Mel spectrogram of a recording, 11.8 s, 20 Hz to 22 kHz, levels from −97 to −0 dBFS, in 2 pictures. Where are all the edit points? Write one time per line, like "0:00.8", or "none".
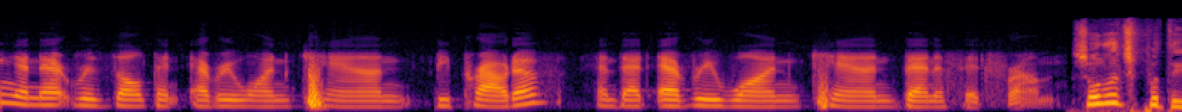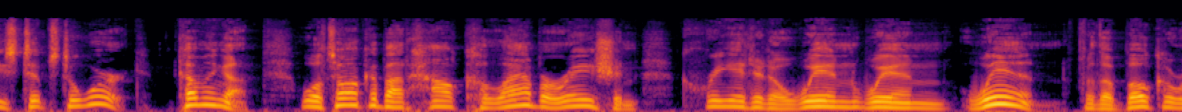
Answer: none

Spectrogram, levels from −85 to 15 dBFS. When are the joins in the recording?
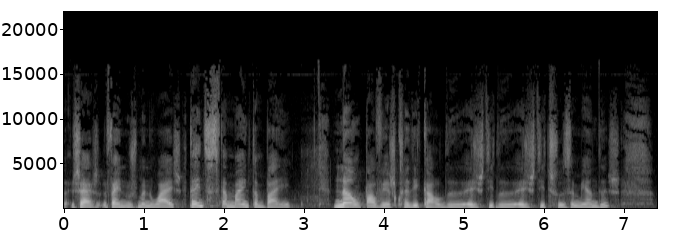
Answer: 0:01.5
0:01.9
0:02.3
0:04.2
0:05.4

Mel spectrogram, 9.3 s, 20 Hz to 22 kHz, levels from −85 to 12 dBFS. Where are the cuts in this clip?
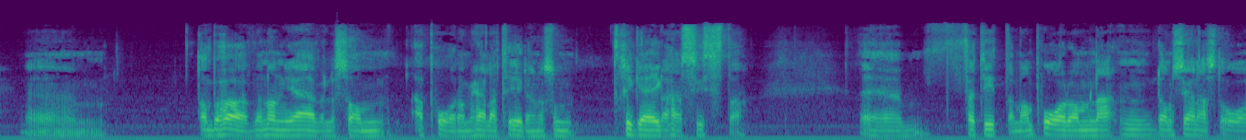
0:04.9

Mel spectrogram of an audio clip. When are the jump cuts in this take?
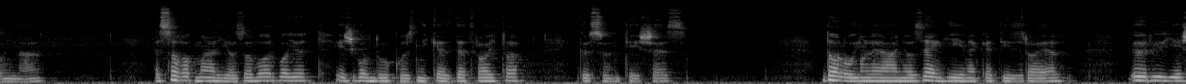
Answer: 0:02.0
0:05.8
0:08.6

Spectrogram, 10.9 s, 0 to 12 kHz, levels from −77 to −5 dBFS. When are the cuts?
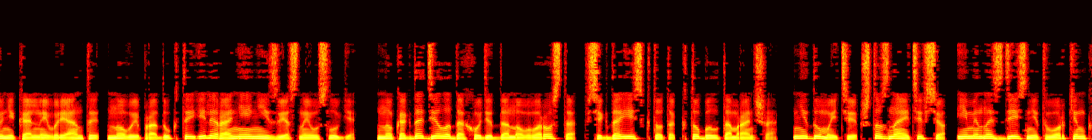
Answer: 0:03.7
0:07.8
0:09.5

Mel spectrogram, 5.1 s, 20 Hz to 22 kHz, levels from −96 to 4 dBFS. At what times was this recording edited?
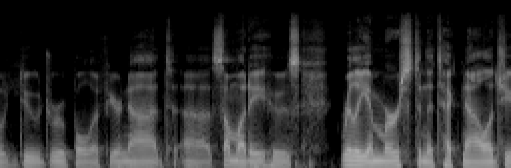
none

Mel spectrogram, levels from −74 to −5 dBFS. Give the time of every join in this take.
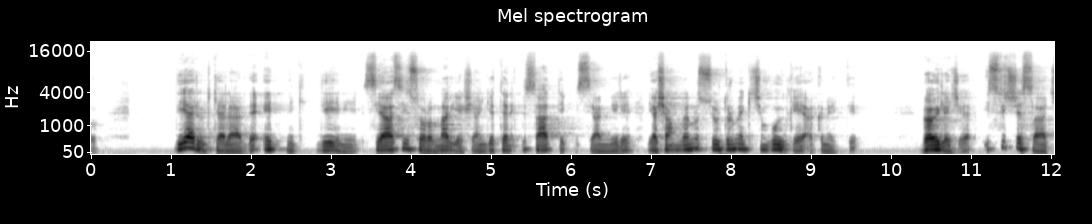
0:06.9
0:11.1

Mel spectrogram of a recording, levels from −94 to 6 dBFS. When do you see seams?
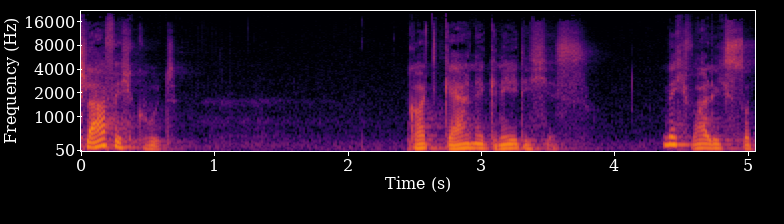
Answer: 0:02.4

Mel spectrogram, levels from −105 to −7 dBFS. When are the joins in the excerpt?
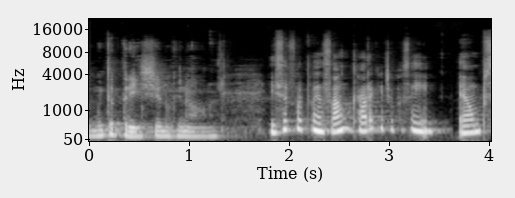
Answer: none

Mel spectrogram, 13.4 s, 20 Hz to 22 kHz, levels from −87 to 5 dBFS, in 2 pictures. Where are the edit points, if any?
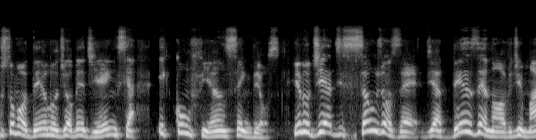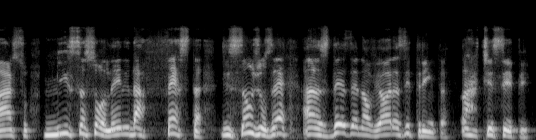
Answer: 0:03.6
0:07.2
0:12.4

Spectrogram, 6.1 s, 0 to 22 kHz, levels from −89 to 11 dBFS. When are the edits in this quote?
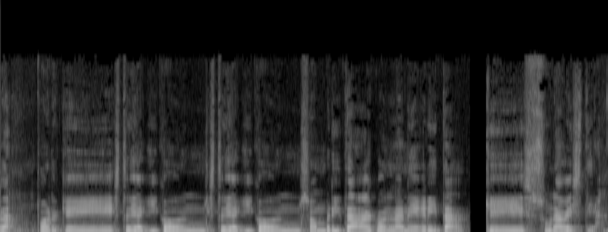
0:02.1

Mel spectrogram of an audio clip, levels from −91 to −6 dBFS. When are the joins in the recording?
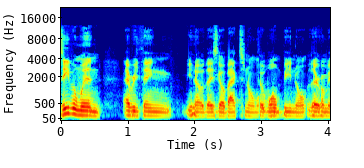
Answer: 0:02.3
0:02.9

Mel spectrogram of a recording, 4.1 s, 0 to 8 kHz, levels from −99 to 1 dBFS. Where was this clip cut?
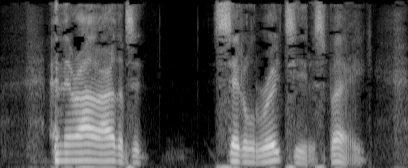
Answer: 0:01.3
0:02.6
0:03.1

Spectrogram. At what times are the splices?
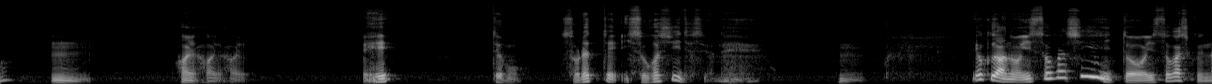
none

